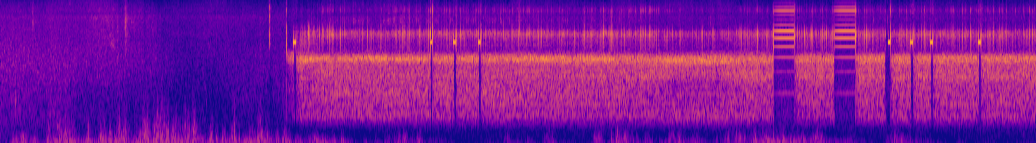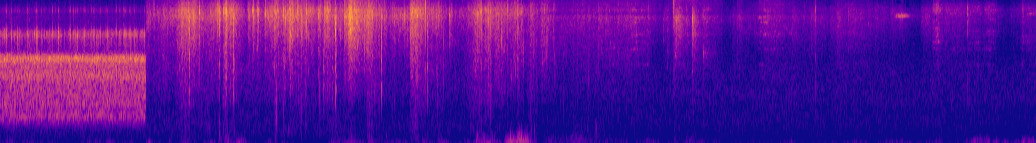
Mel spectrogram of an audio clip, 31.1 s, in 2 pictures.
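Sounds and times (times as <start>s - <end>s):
faint clicks: 4.0s - 17.8s
radio static hissing: 4.1s - 17.8s
short beeps: 4.3s - 17.6s.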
